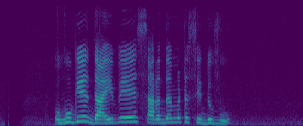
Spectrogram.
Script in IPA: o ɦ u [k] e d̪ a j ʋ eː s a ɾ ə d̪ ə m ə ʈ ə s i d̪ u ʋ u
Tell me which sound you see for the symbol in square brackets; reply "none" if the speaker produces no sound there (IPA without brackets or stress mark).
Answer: ɡ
